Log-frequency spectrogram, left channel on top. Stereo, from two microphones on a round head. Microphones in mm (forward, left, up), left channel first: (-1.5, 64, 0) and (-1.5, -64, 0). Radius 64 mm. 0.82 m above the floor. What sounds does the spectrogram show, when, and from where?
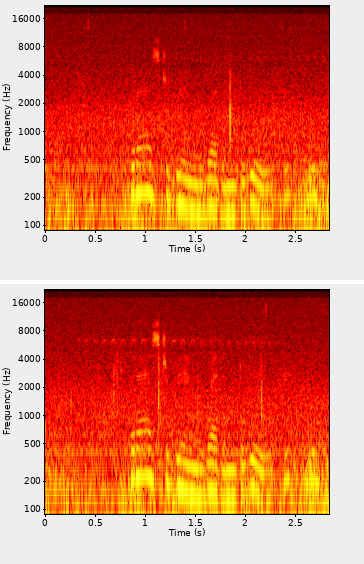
0.8 s a woman speaking: 35° right (ahead or behind)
